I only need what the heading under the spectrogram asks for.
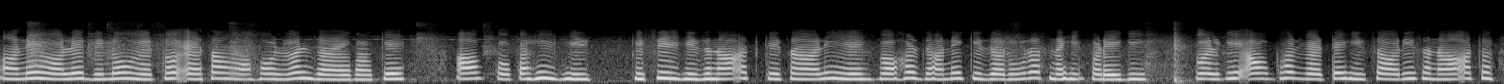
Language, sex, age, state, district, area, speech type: Urdu, female, 18-30, Uttar Pradesh, Gautam Buddha Nagar, urban, spontaneous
